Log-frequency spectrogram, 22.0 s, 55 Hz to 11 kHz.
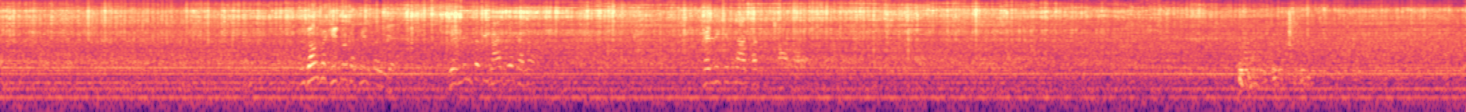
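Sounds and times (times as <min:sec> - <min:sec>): welding arc crackling: 0:00.0 - 0:22.0.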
